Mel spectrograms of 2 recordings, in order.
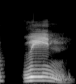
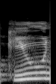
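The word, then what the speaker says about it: queen: उदाहरण से हम समझते हैं, तो देखिए इसको बोलेंगे हम क्वीन। इसको क्यून नहीं बोलेंगे, इसको बोलेंगे क्वीन, क्योंकि क्व की साउंड, क्यू की साउंड है क्व और क्व, तो इसको बोलेंगे हम क्वीन।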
